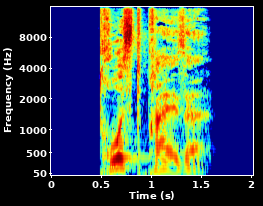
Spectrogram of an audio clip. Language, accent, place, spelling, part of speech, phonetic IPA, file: German, Germany, Berlin, Trostpreise, noun, [ˈtʁoːstˌpʁaɪ̯zə], De-Trostpreise.ogg
- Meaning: nominative/accusative/genitive plural of Trostpreis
